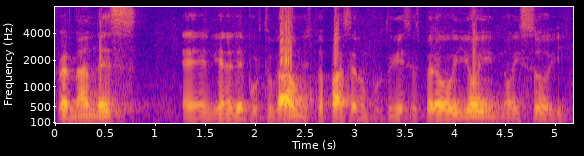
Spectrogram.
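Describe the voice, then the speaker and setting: A middle-aged man with an English accent delivers a technical lecture in slow, halting Spanish, filling pauses with "em". His voice is low and mellow. The sound is dull and muffled. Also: steady tone. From England. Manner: halting Spanish with many "em" fillers. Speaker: guest speaker.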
